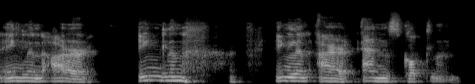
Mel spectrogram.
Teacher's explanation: sometimes the British English put the intrusive r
